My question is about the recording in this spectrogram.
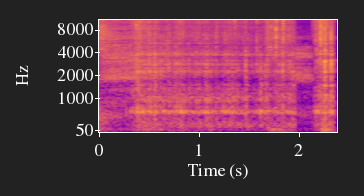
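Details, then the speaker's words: Blown 2017 RMK Pro two-stroke engine on the bench during teardown: crank turned slowly by hand gives gritty, uneven grinding with a thin ringing note; rough, damaged crankshaft main bearing. "this sound is worse to me than the sound of fingernails on the chalkboard that is not cool"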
